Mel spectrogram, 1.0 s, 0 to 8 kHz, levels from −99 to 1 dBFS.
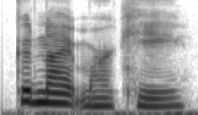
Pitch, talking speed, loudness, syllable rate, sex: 185 Hz, 180 wpm, -18 LUFS, 4.7 syllables/s, female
